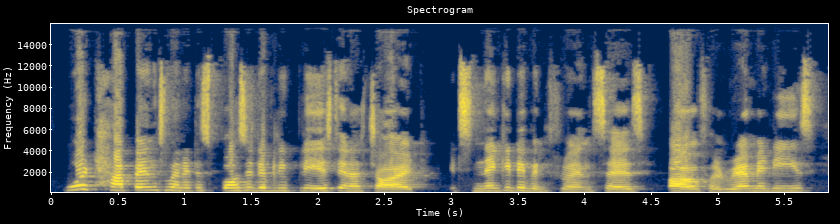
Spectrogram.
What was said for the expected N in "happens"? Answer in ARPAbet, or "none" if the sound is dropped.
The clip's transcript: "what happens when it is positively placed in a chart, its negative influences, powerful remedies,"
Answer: N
